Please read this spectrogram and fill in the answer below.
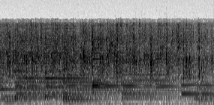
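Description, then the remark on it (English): A church audience claps their hands to the Lord during a service in a dense, sustained wash of applause that holds steady throughout, with sustained musical tones sounding underneath. No one speaks. “Would you clap your hands to the Lord again?”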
